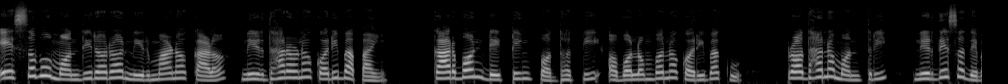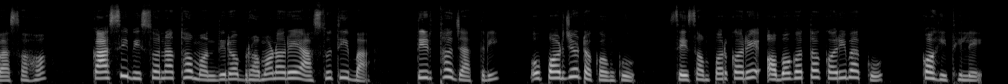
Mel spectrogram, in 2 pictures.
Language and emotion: Odia, neutral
